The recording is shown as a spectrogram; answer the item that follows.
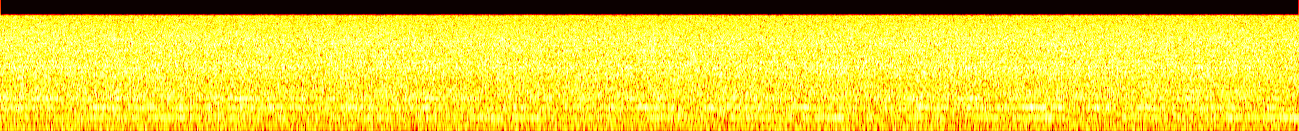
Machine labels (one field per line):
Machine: fan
